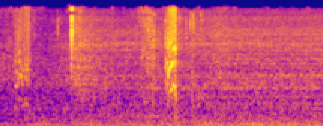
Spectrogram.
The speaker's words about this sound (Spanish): Te baja la cremallera.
